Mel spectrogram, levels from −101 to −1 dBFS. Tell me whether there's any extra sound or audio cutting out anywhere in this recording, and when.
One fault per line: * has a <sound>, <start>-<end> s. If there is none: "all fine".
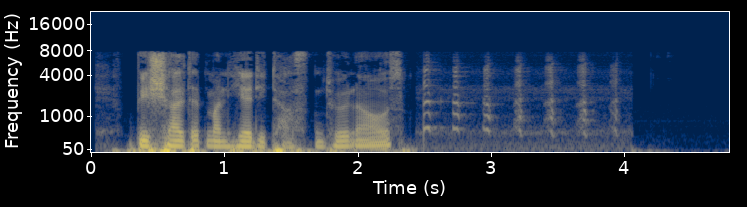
* has a laugh, 2.5-4.0 s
